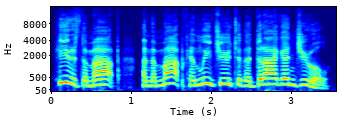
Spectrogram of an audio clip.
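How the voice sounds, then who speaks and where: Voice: mid-range voice, normal speed, no room sound, clean studio sound, pitched above the performer's own voice, close to an everyday voice. A narrator voicing an earnest, hot-headed Viking boy who argues insistently. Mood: solemn, urgent. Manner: insistent, argumentative.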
